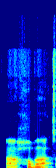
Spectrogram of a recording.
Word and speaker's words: Hobart: I've got plans, ideas, places I want to see, but essentially it's Brisbane, Sydney, Port Arthur, Hobart, I think it's pronounced, which is in Tasmania, and Melbourne as well.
